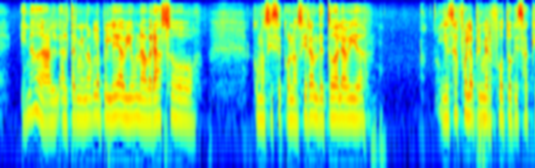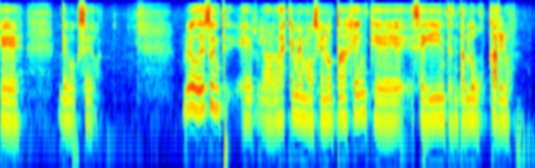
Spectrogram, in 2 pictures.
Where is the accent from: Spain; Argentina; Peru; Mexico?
Argentina; Mendoza; now in Buenos Aires, Argentina; soy mendocina, pero vivo en Buenos Aires, Argentina. Tengo 37 años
